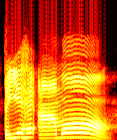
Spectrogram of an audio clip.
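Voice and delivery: "आमो" stretched slowly with an added final o; teacher showing the wrong vowel ending; drawn-out wrong reading. Shown as a demonstration. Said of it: "ऐसे गलती करते हैं हम लोग".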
